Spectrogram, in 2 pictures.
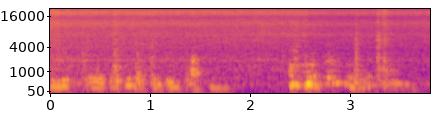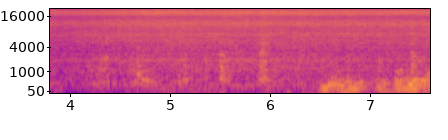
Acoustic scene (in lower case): restaurant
